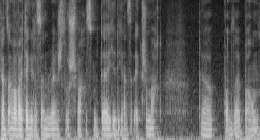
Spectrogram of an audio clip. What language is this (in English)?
German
